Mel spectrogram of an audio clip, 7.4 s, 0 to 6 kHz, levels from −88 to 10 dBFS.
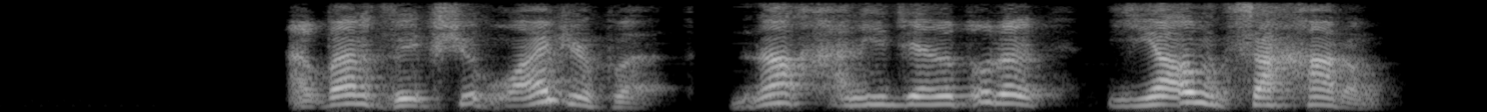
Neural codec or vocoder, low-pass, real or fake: codec, 16 kHz, 0.5 kbps, FunCodec, trained on LibriTTS, 25 frames a second; 5.4 kHz; fake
